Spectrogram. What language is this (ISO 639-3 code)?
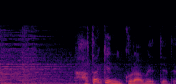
jpn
